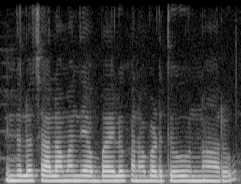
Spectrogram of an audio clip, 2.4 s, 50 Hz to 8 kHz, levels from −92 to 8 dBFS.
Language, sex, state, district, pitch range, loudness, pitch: Telugu, male, Telangana, Hyderabad, 205-215 Hz, -13 LUFS, 210 Hz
